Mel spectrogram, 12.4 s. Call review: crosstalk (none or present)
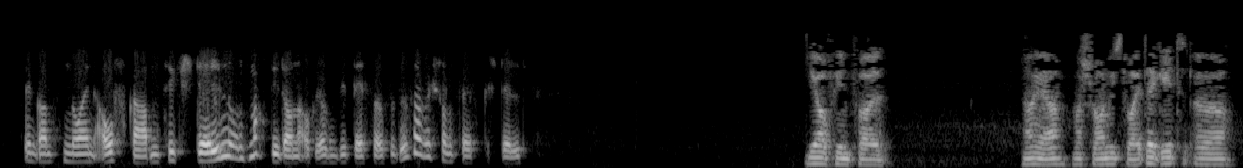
none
